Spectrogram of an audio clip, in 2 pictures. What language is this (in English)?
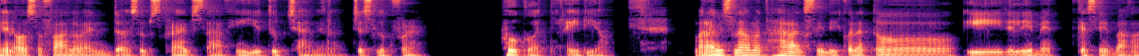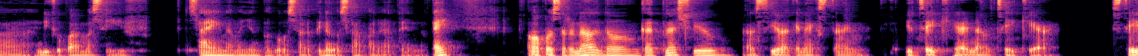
Filipino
